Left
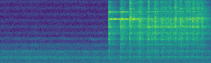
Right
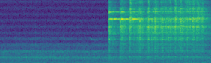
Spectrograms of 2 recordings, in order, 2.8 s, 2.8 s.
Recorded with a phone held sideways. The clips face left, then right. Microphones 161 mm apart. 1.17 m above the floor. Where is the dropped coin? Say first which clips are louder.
Right 1 dB; 15° right (ahead or behind), 0.6 m.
